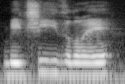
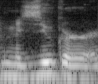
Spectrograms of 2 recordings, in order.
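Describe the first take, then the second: First: The word is said with a 'chi' sound. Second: The word is said without a 'chi' sound. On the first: The speaker calls it right. "calling you out on your pronunciation of Michizure" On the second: The speaker calls it wrong. "how fucking, like, um, M B T was pronouncing it"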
